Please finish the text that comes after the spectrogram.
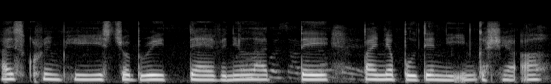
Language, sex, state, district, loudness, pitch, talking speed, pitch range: Mizo, female, Mizoram, Aizawl, -15 LUFS, 220 Hz, 140 wpm, 215-230 Hz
